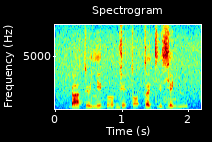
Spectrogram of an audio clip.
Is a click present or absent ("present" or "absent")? absent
